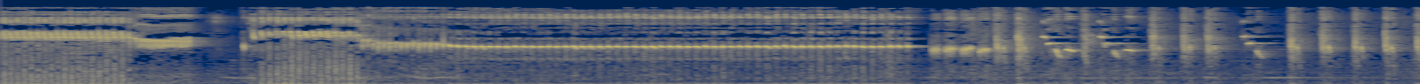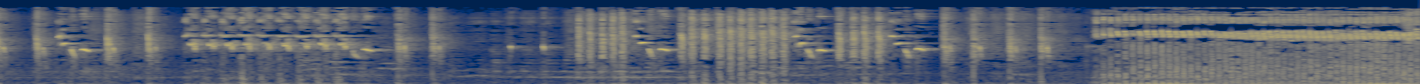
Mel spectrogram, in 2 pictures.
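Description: Ashy drongo singing a varied song. It opens with harsh high buzzy notes, then holds a long, rapidly trilled whistle for about five seconds. A fast run of short, sharp chirps follows, broken by brief pauses, and harsh buzzing returns near the end.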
